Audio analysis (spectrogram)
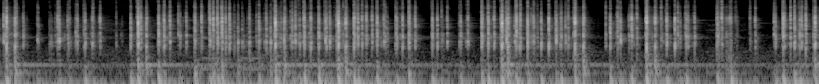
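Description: A black tenkeyless Razer Huntsman Tournament Edition mechanical keyboard with PBT plastic keycaps and optical switches sits on a desk mat while the fingertips of both hands type rapidly. The result is a dense run of short, bright clicky key taps with almost no ring. A faint steady low hum sits underneath, and there are brief pauses between bursts.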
